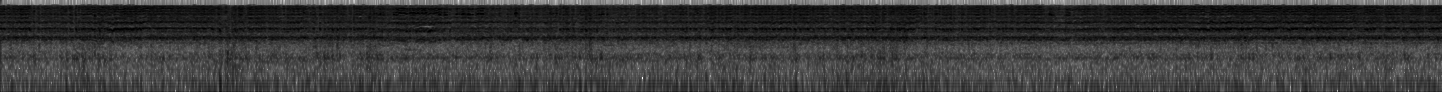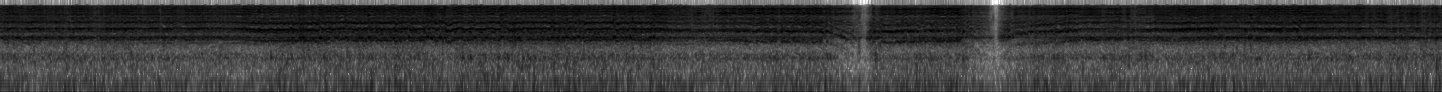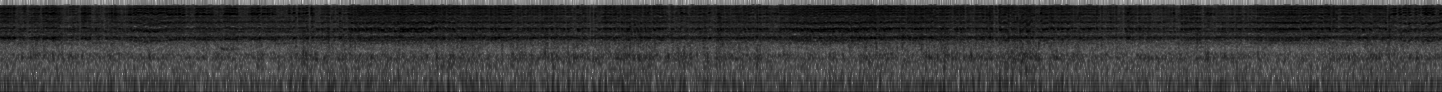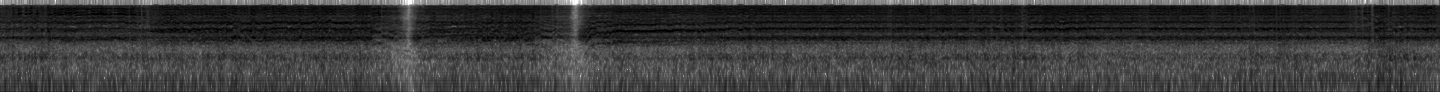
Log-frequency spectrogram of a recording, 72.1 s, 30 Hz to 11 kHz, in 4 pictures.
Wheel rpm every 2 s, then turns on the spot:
230, 230, 220, 230, 230, 230, 230, 230, 230, 240, 220, 200, 190, 200, 140, 160, 220, 230, 230, 230, 220, 230, 230, 220, 230, 230, 230, 230, 200, 150, 130, 200, 230, 230, 230, 230.
none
